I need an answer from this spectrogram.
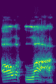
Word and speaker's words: Allah: The god in Arabic will be Allah, pronounced Allah or Allah, which is simply God with a capital G.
